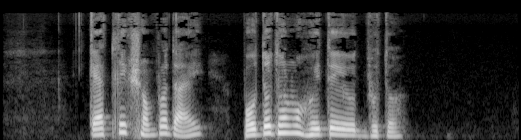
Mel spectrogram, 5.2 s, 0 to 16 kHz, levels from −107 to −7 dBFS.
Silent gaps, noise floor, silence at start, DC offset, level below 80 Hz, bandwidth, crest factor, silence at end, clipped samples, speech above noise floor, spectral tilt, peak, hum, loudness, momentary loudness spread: none; -83 dBFS; 0.9 s; under 0.1%; -64 dBFS; 11.5 kHz; 18 dB; 1.2 s; under 0.1%; 59 dB; -6.5 dB/octave; -8 dBFS; none; -26 LUFS; 10 LU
